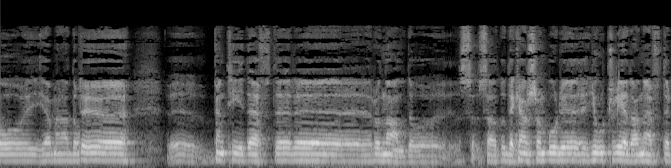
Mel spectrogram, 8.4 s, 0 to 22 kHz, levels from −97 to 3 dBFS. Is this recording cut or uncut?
cut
